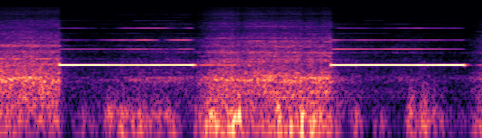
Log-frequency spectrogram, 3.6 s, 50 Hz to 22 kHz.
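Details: Electric JLG T350 towable man lift, 35 ft: steady electric pump hum with even beep, about one second on and one off, as the boom comes down; normal lowering with descent alarm.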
